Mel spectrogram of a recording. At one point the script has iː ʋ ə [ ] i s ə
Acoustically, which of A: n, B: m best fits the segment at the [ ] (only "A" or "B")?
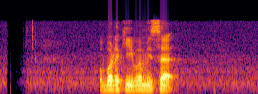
B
